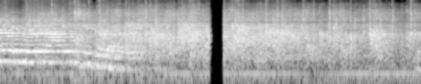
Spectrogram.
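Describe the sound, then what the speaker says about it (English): Symposium audience applause for the moderator and speakers, a loud, sustained wash of clapping in a hall with a tonal voice or feedback fading in the opening moments and a brief dropout midway. "we give big applause to moderator and speakers"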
